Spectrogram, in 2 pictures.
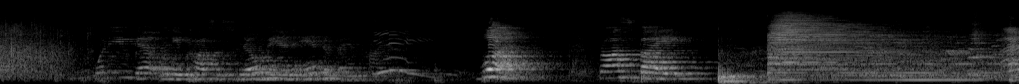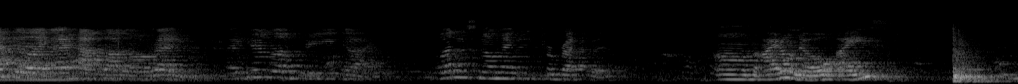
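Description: A young girl speaks into a microphone, heard through loudspeakers.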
